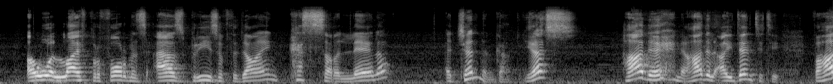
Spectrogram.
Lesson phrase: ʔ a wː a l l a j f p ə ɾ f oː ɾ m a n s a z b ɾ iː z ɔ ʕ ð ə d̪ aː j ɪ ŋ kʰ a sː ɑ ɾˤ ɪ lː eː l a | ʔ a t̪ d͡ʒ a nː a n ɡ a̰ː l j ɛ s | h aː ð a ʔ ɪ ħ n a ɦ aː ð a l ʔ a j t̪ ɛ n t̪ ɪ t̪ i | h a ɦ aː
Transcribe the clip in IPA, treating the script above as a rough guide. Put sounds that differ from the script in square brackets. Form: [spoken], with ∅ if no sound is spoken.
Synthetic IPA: ʔ a wː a l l a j f p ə ɾ f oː ɾ m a n s a z b ɾ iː z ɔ [v] ð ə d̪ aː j ɪ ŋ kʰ a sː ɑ ɾˤ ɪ lː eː l a | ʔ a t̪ d͡ʒ a nː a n ɡ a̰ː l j ɛ s | h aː ð a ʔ ɪ ħ n a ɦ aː ð a l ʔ a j [d̪] ɛ n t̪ ɪ t̪ i | [f] a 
